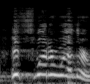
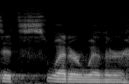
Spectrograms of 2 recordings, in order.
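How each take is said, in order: First: The voice sounds cheerful and excited. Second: The voice sounds flat and glum. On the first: The speaker looks forward to the cold weather. "She loves the cold, and she's so excited. She goes" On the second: The speaker dreads the cold weather. "And the way I say it is"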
